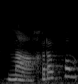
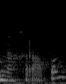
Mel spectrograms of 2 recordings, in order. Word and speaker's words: нахрапом: У нас тут наявний прислівник нахрапом або нахрапом, там подвійний наголос, що означає нахабство, точніше навіть нахабно, зухвало, так, щось робити.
